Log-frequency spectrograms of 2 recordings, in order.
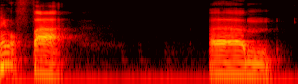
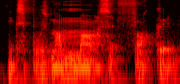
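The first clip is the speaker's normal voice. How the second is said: hushed, breathy tease about his "massive fucking"; mock whisper; 7 semitones lower, 11 dB quieter than usual. Streamer teasing chat, whispering as he takes off his hoodie. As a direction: whisper "expose my massive fucking" like a dirty secret.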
